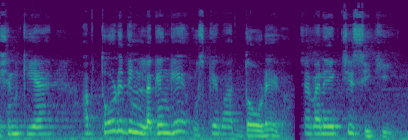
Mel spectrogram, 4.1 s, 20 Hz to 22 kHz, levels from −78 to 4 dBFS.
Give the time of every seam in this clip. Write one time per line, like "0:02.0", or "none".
0:03.1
